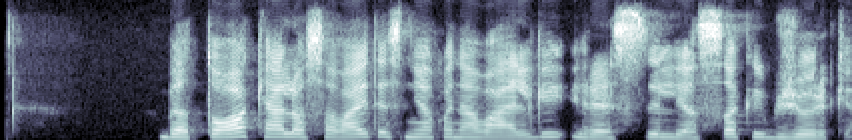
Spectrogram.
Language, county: Lithuanian, Alytus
